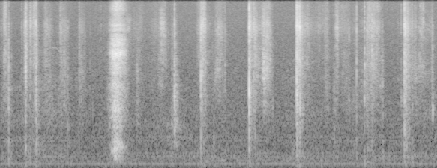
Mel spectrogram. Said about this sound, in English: Can our guests at home hear? Possibly. The cards I'm shuffling.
